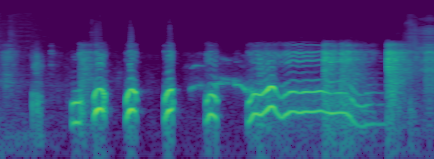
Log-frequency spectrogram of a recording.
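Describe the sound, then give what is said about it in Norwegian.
A goat lets out a quick series of short bleats, then a long, wavering, human-like scream that rises and wobbles before breaking off, loud and alone. “Det er geit.”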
